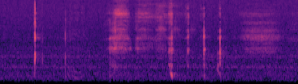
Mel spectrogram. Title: has the hiccups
